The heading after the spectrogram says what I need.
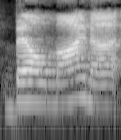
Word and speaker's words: Belle Mina: si mama diem and it sort of became phonetically called Belle Myna and that is still Twitter is called to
